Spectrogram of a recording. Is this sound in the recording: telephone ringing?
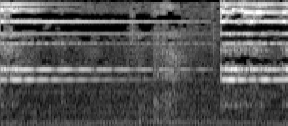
yes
